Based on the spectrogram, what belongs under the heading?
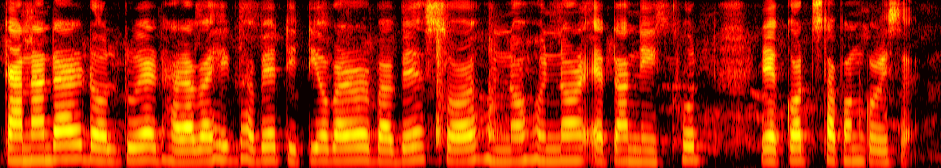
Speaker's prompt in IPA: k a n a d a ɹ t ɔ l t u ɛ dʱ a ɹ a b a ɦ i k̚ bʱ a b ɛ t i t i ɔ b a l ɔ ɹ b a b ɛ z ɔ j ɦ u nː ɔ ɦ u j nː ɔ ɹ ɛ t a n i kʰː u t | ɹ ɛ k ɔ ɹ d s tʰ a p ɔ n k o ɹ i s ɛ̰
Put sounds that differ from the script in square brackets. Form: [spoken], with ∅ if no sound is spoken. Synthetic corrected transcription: k a n a d a ɹ [d] ɔ l t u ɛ dʱ a ɹ a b a ɦ i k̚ bʱ a b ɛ t i t i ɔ b a [ɹ] ɔ ɹ b a b ɛ [s] ɔ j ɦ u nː ɔ ɦ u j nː ɔ ɹ ɛ t a n i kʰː u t | ɹ ɛ k ɔ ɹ d s tʰ a p ɔ n k o ɹ i s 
